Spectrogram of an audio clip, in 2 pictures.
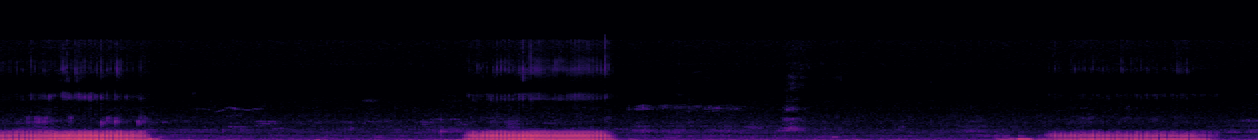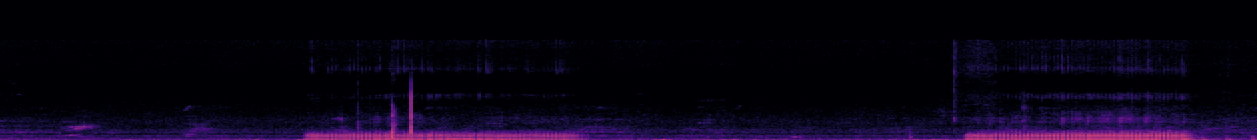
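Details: Loud snoring from a small sleeping Chihuahua. Five rough, buzzing snore bursts of one to two seconds each come at fairly steady intervals, separated by near silence.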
